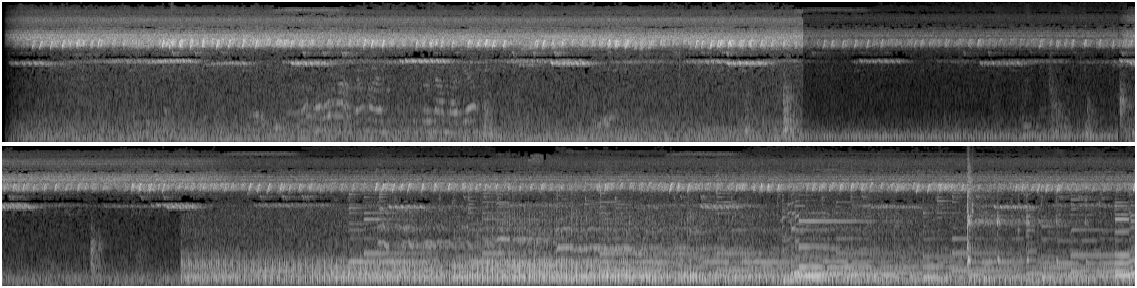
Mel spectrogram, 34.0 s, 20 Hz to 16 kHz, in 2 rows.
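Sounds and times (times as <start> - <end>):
insects trilling: 0.0 - 34.0
short repeated insect calls: 0.1 - 34.0
motorboat engine drone: 19.7 - 34.0.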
